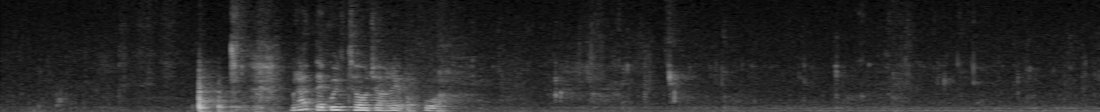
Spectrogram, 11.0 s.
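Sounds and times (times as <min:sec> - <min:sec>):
low steady hum: 0:00.0 - 0:11.0
chewing and mouth sounds: 0:04.6 - 0:11.0.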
